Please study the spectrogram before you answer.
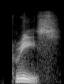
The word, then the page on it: grease: American English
